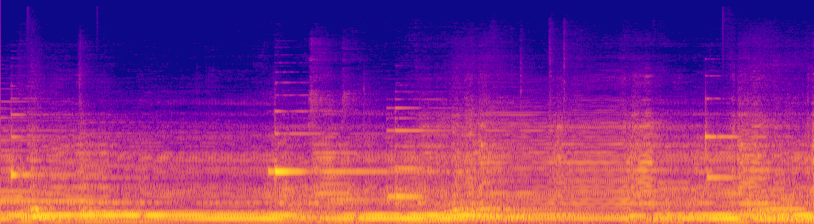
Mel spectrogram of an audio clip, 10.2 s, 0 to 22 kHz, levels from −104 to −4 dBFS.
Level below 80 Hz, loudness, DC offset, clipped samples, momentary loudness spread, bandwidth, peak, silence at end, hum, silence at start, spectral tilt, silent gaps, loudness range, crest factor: -36 dBFS; -20 LUFS; under 0.1%; under 0.1%; 8 LU; 3.8 kHz; -4 dBFS; 0 s; none; 0 s; -11 dB/octave; none; 4 LU; 16 dB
